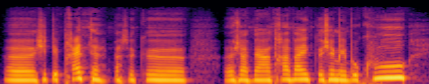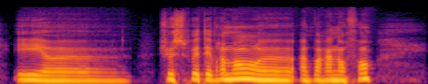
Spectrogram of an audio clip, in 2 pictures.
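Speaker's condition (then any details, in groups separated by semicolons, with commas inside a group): Deafness from birth; congenital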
